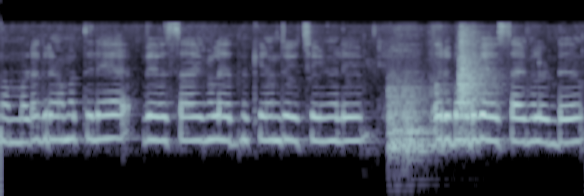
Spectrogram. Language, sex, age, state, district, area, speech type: Malayalam, female, 18-30, Kerala, Wayanad, rural, spontaneous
